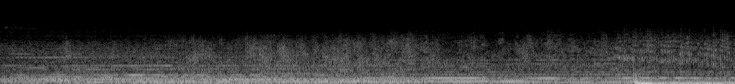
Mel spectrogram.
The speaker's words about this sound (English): Smoke streams from the bottom of a plane. Its propellers continue to turn.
